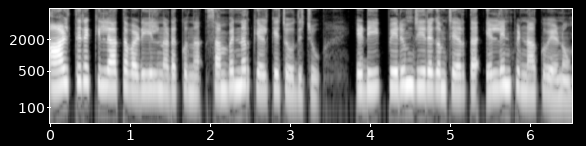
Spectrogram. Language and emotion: Malayalam, neutral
